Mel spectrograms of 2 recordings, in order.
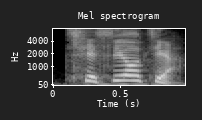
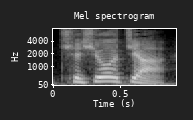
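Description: First: It is said with the older Shanghainese pronunciation. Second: It is said with today's Shanghainese pronunciation. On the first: This is how older Shanghainese speakers said it. "是读谢先生、戚小姐" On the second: This is how people say it now. "以前勿是搿能读的"

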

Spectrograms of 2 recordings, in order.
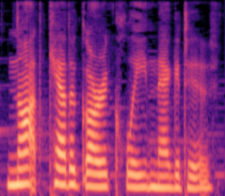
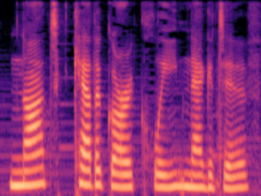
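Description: No difference in how they are said.

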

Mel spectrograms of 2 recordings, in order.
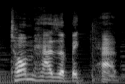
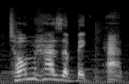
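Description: Both takes have the same delivery.

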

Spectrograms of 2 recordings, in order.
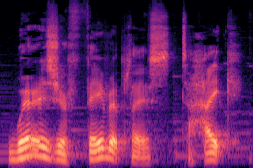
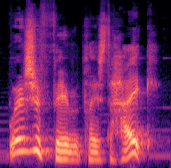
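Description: First: It is said slowly. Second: It is said at normal speed.

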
